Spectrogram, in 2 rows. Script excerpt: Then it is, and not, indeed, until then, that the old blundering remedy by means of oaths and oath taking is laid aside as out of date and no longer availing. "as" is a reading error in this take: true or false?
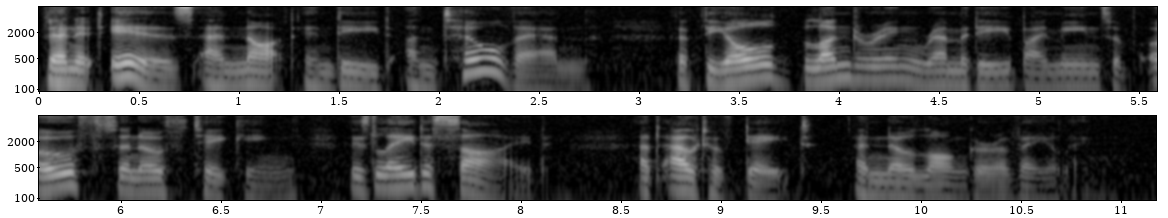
true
